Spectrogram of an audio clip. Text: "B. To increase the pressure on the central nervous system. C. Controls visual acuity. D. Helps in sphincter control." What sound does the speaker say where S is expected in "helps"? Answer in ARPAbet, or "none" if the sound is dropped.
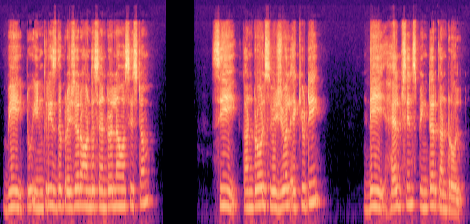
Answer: S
